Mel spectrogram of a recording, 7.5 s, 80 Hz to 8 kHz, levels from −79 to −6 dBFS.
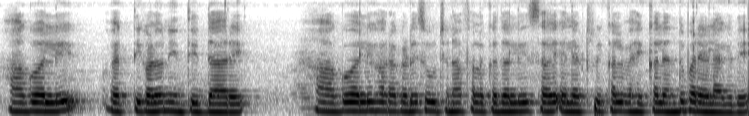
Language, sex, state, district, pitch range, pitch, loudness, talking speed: Kannada, male, Karnataka, Bidar, 170-175 Hz, 170 Hz, -14 LUFS, 110 wpm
